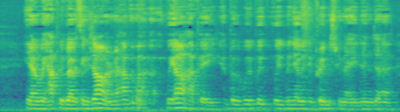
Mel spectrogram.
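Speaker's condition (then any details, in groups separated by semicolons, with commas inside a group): Parkinson's disease; degenerative neurological condition, brain lacks dopamine, symptoms about three years before diagnosis, no cure; years since diagnosis, on medication, walking affected, medication helps standing, symptoms worse when inactive; quieter, mumbles a lot, new since onset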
